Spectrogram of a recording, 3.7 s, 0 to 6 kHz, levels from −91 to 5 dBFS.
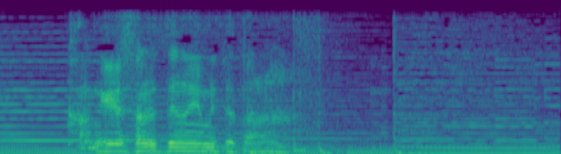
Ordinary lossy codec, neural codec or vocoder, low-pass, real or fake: none; none; 5.4 kHz; real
